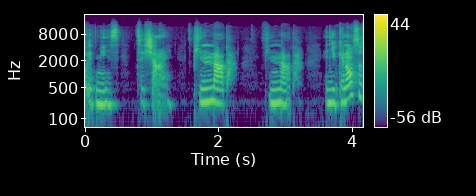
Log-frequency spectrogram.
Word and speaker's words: 빛나다: 그 다음에 same with 으 combined with 느. So this one should be pronounced 빛나다, 빛나다, 빛나다, 빛나다.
